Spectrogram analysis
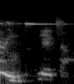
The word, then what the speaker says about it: bicicleta: Volvamos a escuchar la palabra bicicleta. Bicicleta. La sílaba cle suena más fuerte que las otras.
